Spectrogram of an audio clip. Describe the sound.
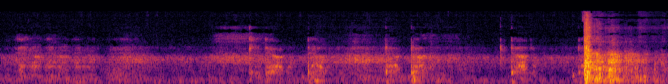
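A single sharp, loud gunshot rings out while hunting over a decoy, following several seconds of quiet whispering and faint rustling.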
